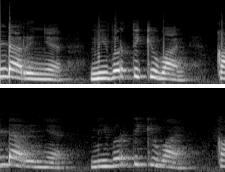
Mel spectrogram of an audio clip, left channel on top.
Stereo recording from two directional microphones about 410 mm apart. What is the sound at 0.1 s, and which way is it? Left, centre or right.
A child's voice, left.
